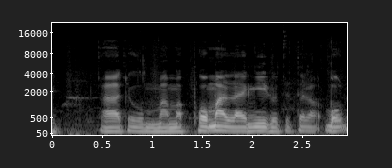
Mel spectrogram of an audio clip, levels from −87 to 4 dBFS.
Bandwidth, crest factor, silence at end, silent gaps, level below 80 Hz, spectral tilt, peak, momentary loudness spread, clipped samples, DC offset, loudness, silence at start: 13 kHz; 16 dB; 0 s; none; -62 dBFS; -8 dB/octave; -16 dBFS; 10 LU; under 0.1%; under 0.1%; -33 LUFS; 0 s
